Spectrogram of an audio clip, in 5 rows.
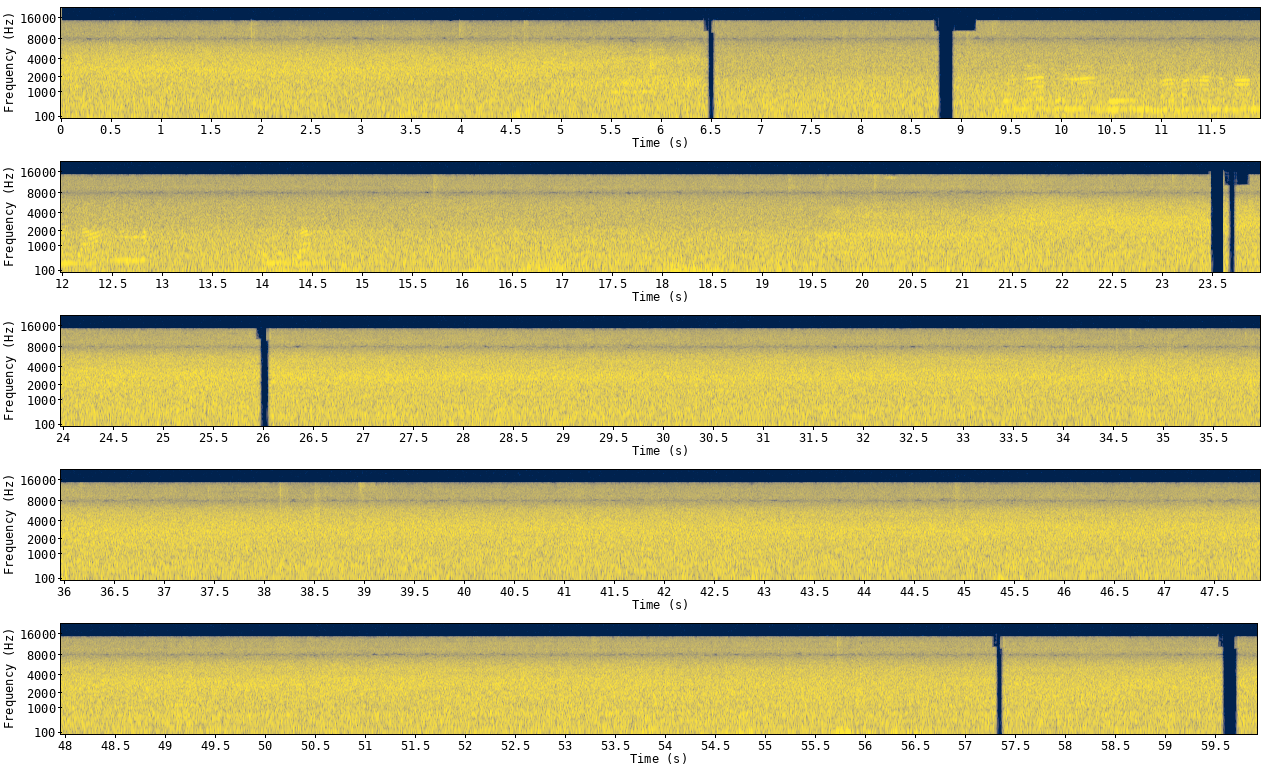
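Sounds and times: heavy rain pouring: 0:00.0 - 0:59.9.

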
